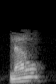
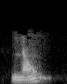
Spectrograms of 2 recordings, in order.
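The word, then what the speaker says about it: não: So you said that the pronunciation of N, A with a tilde, and O is now, but it's not. It's known. And S-A-O is son.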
